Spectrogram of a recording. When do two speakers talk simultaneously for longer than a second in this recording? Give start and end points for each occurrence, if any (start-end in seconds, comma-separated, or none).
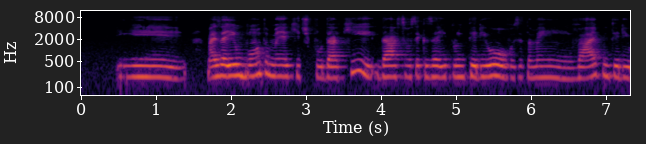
none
